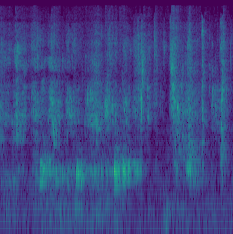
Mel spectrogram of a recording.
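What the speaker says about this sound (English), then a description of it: "pour this in the tank until it" Distilled water pours steadily into a film developing tank, a continuous close trickle and splash with small bubbling variations.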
